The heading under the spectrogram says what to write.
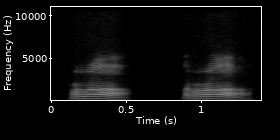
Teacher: ujung lidah ditempelkan di gusi atas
